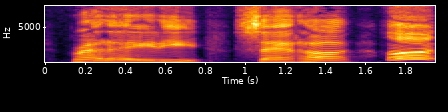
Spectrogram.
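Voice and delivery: very high, slow, rising falsetto, belted out. Retelling a quarterback's hike call at the line: Kirk Cousins falsetto hike call. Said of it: "it's a falsetto".

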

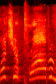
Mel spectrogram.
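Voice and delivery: mock yell pitched way up, very high, shrill. Retelling how a young woman in a car yelled at another driver: imitating a woman yelling. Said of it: "she begins to yell".

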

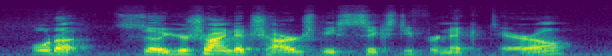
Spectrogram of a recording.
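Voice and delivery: ordinary talk, nothing marked

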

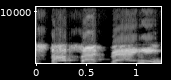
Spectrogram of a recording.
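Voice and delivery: put-on German accent, yelled high. Retelling an old neighbor yelling at him to stop banging: Missus Brown's German accent, yelling. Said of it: "she had this German accent".

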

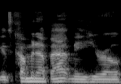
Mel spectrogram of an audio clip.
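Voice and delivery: ordinary delivery

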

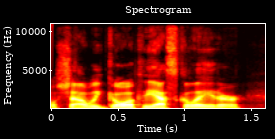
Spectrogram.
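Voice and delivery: normal talking voice

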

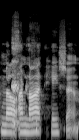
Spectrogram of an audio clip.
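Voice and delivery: ordinary talk

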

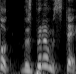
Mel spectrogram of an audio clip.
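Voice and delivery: squeaky, high-pitched voice. Recalling a film scene where he's sent into battle, squeaky Tom Cruise voice. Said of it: "that squeaky voice like".

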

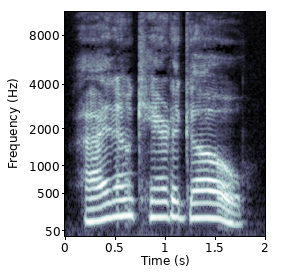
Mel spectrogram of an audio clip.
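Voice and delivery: weak, faint, shrill little voice, slow. The tailor answers the blacksmith's question in his faint, shrill voice. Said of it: "returned the tailor in his faint, shrill voice".

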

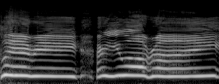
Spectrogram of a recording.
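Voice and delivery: very loud, high, bad action-hero tough-guy holler. Doing a Stallone voice for a character when asked: Stallone voice. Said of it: "Can you do a Stallone voice?".

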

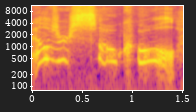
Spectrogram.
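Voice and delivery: put-on very high, drawn-out, thrilled excited yell. Retelling how someone yelled out in the movie theater, retelling an excited yell. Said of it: "just yells out".

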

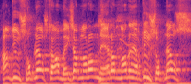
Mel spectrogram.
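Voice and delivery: put-on high shouting. Retelling a post office worker's outburst, imitating him shouting. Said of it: "Shouting as though he was in".

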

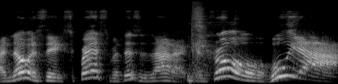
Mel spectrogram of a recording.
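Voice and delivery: mock old-fashioned comedic voice. Speaker riffs about an express bus, doing a Jackie Gleason impression. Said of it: "I was trying to be like an old-timey comic".

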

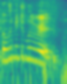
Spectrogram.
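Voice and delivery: quiet, soft, high, apologetic tone.

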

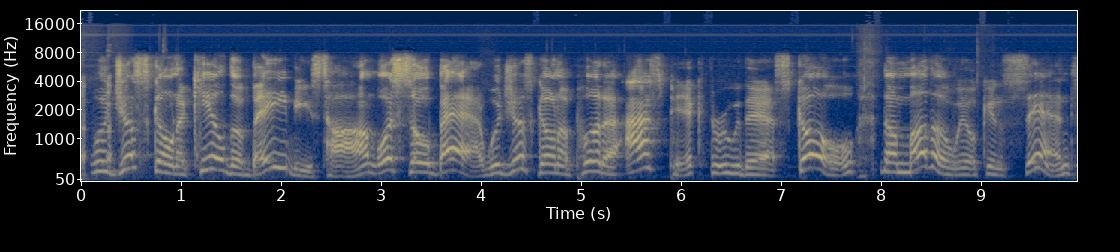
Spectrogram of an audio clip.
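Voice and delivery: fake Southern accent, laid on thick. Recalling a first broadcast appearance and the host's bit: Alex Jones's fake Southern accent. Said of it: "doing a fake plantation owner Southern accent".

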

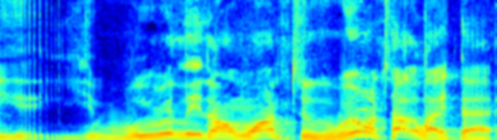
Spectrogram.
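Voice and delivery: normal talking voice

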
